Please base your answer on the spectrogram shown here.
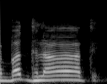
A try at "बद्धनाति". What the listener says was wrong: बहुत बढ़िया, आगे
